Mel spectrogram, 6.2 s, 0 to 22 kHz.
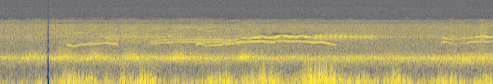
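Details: Bald eagle eaglets at a morning feeding in White Rock, 06:15 on 06 04, give thin, high, wavering whistles in drawn-out strings with brief gaps, over gusty wind noise.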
